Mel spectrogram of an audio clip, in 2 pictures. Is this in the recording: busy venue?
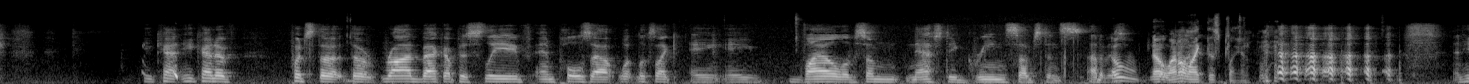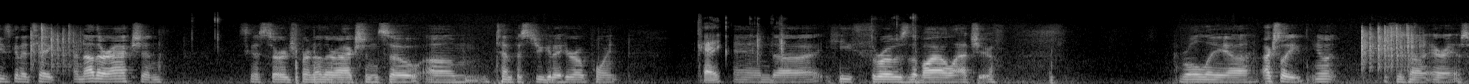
no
